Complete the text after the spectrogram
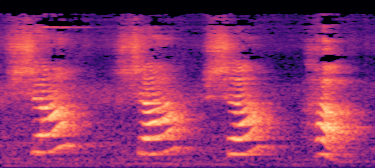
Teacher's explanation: इनके उच्चारण में मुंह से गर्म श्वास निकलती है। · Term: ऊष्म व्यंजन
